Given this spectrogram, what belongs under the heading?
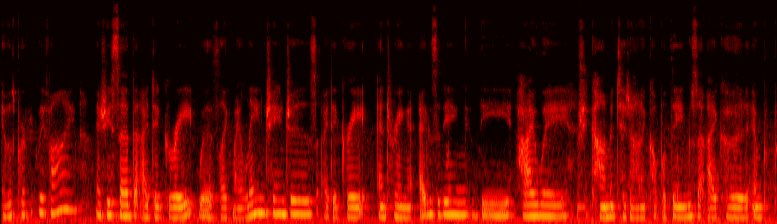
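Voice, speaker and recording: A woman's voice: medium pitch, a little slow, creaky, few pauses, a little hiss or hum. Young woman who stutters, chatting. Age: 20s. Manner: stutters, with repeated sounds and restarts; excited, laughs often. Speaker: vlogger. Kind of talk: casual vlog chat.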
